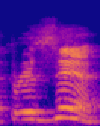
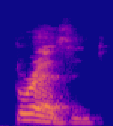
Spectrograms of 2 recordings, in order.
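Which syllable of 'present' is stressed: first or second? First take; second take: second; first. First: The stress is on the second syllable. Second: The stress is on the first syllable. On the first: It is a verb meaning to give or show. "Quando é verbo, é present" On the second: It is a noun meaning a gift. "Quando é substantivo, quando é nome aqui"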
